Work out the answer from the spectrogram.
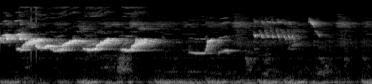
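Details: Male orange-headed thrush delivering a loud, harsh song likened to a wild bird: a quick string of warbled, downward-swooping whistles, a single rising note, then faint high twitters, with low background thumping.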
